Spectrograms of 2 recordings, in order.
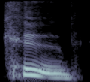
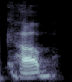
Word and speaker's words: Kubb: it's about k-u-b and I think it's actually pronounced Cube rather than Cub um but I've always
